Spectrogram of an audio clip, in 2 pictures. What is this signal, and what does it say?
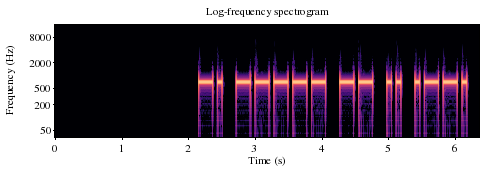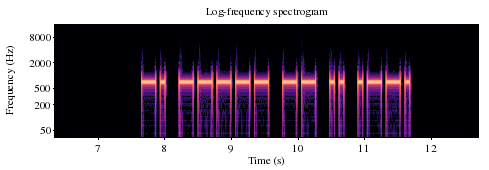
Morse code, heard as a keyed tone, about 17 wpm, 700 Hz. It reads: N0MIP N0MIP
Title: USA Call Signs - 5 Characters - Repeated 2x - 17wpm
